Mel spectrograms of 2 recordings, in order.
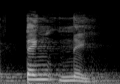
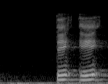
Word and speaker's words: Tenney: Y el otro, Nuestro Nuevo Testamento, el apellido del autor es Ten, así lo voy a pronunciar como se escribe, Tenney, Tenney.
